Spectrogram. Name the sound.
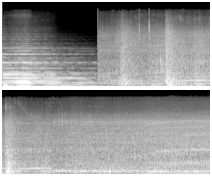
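garbage truck arriving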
